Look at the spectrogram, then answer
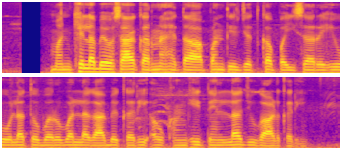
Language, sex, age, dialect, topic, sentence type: Chhattisgarhi, male, 18-24, Western/Budati/Khatahi, banking, statement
